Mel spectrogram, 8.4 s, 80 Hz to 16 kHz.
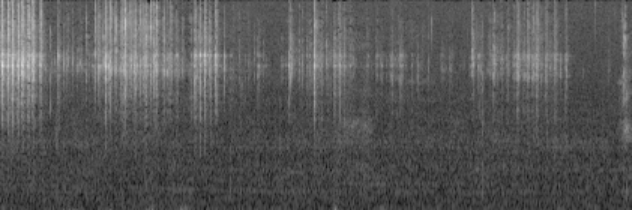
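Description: Solid-link metal bracelet of an AVI-8 Blakeslee chronograph rattling in several short bursts as the watch is shaken in the hand, with one dull bump about halfway through. The rattle comes from links that sit a little loose.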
